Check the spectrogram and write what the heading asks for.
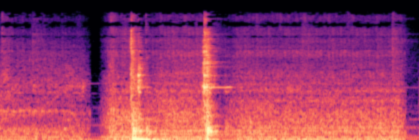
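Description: Blower pipe fittings being stowed in a truck's metal side locker: a heavy clunk about a second in, then a sharper metallic knock with a brief ring a second later, over a steady low rumble.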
